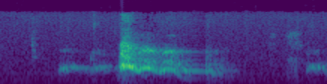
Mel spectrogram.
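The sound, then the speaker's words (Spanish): A dog named Frijola barks: a quieter lead-in swells into one loud, drawn-out, whining bark, then a brief pause and a short softer bark. No one speaks. “Frijola, cállate.”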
